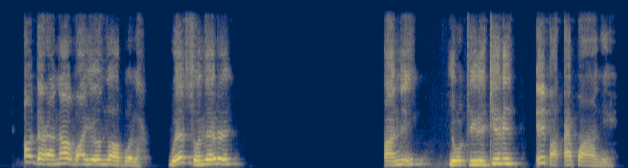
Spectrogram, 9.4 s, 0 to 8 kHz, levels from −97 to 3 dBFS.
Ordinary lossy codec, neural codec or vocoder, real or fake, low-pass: none; codec, 16 kHz, 1 kbps, FunCodec, trained on LibriTTS, 50 frames a second; fake; 7.2 kHz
